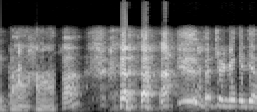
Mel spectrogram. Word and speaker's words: Bar Harbor: opportunity to go to Bar Harbor. And I'm sure somebody from that part of the world would really criticize me for the way I've pronounced that. You have to say Bahama.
